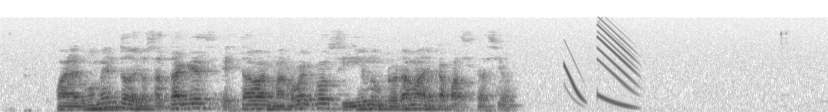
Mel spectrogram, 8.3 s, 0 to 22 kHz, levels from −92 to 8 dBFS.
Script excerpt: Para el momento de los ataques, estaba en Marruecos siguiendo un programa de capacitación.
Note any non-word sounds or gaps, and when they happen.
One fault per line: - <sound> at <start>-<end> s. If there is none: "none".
- chirp at 5.6-6.4 s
